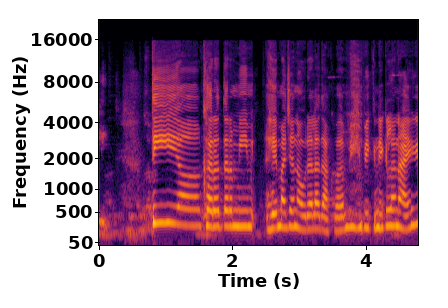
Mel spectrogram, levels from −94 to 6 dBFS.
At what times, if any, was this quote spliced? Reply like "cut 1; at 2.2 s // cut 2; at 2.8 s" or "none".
none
